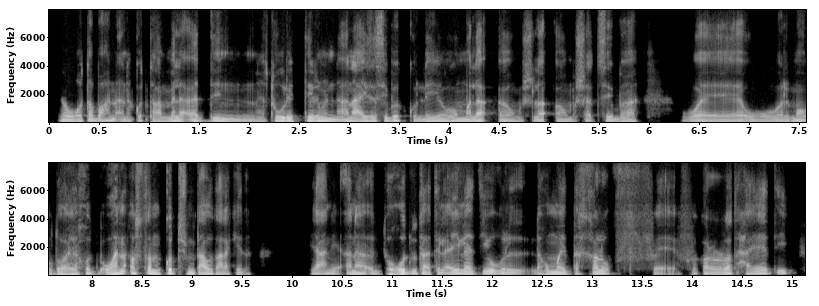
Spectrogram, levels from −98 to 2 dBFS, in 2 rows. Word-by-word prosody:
هو 105 -2 +2
طبعًا 120 +3 0
أنا 100 -4 -3
كنت - - -7
عمّال 95 +5 +1
أدّن 100 -7 -1
طول 120 -1 +5
الترم، 120 +1 +3
إن 100 -4 +3
أنا 100 +3 +1
عايز 105 +2 +2
أسيب 110 +1 -1
الكلية 110 -1 -1
وهم 100 -1 +1
لأ، 105 +3 0
ومش 95 -6 -6
لأ، 95 +1 -2
ومش 90 -5 -6
هتسيبها 95 0 -4 0.4
و 85 0 -2 0.4
والموضوع 90 +3 -2
ياخد 105 -2 0
ب - - -7
وأنا 125 +8 +5
أصلًا 145 -1 +4
ما 125 - +3
كنتش 140 -1 +3
متعوّد 110 +1 +3
على 90 -1 0
كده، 95 -1 -7 0.6
يعني 90 -2 -2
أنا 105 -3 +1
الضغوط 105 +7 +4
بتاعة 130 - +1
العيلة 125 +6 +4
دي 125 +3 -1
وال 115 -6 +3 0.2
اللي 95 - -7
هم 115 +2 +3
يتدخلوا 110 +4 +1
في - - -10
في - - -14
قرارات 100 +8 0
حياتي، 140 +9 -2
105 Hz, 175 wpm, -23 LUFS, 95-115 Hz, 0.6 s, طول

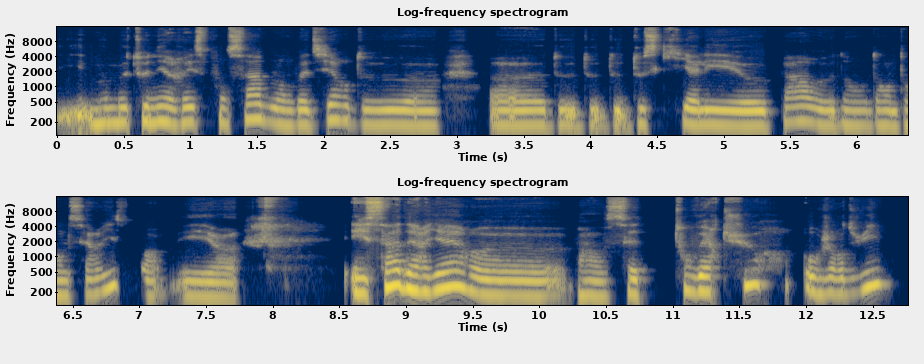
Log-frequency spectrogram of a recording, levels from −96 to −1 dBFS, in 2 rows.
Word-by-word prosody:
me 190 -10 0
me 195 0 -1
tenir 200 0 0
responsable, 200 +2 -2
on 175 - -3
va 175 0 -1
dire, 215 +5 -3
de, 175 -1 -1 0.4
heu, - - -3
heu, 170 0 0
de 170 +2 -3
de 155 - -7
de - - -3
de 180 +2 -7
ce 175 - +1
qui 195 - -5
allait, 175 -1 +2
heu, 165 0 +2
pas, 200 0 -5
heu, 170 -1 -1
dans 170 -1 -6
dans 170 0 -5
dans 170 +1 -4
le 170 - -4
service, 195 +10 -3
quoi. 170 -2 -8
Et 160 -1 -1
heu, 155 -1 -3 0.9
et 190 -1 +5
ça, 250 +10 +9
derrière, 235 +1 +6
heu, 170 -2 0
ben, 170 -1 -3
cette 180 +2 -1 0.2
ouverture, 270 +8 +1 0.2
aujourd'hui, 200 +7 0
180 Hz, 170 wpm, -21 LUFS, 170-205 Hz, 0.9 s, ça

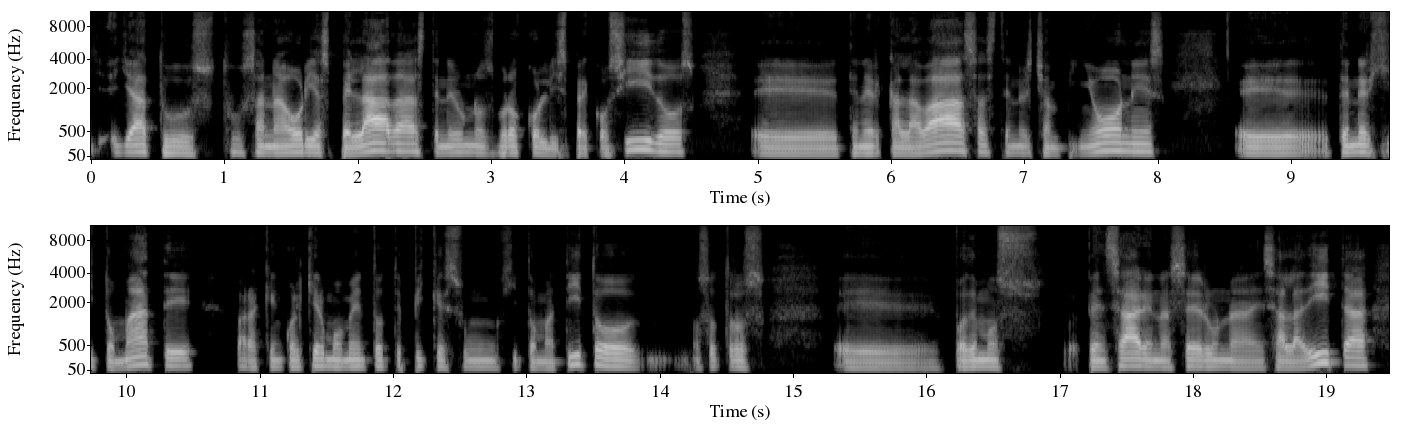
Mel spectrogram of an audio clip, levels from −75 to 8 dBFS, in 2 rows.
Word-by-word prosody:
ya 120 +1 +3
tus 100 -4 -3
tus 115 -3 -10
zanahorias 105 0 +2
peladas, 125 +4 +6
tener 105 0 -3
unos 110 -4 -4
brócolis 105 -3 -2
precocidos, 125 - -1 0.4
eh, 90 -2 -2
tener 100 +1 -2
calabazas, 115 +5 +5
tener 105 0 -7
champiñones, 125 +8 0 0.5
eh, 95 0 0
tener 115 +1 +2
jitomate 120 +3 -1 0.3
para 100 -3 -5
que 105 - -9
en - - -7
cualquier 110 +3 -2
momento 110 0 -2
te - - -11
piques 110 -3 -9
un 100 0 -5
jitomatito. 105 +4 -1 0.4
Nosotros, 105 -2 -7 0.5
eh, 90 -1 -6
podemos 105 0 -2 0.3
pensar 115 +4 +4
en 105 -1 -1
hacer 105 +2 -1
una 100 -3 -2
ensaladita, 125 - +1
105 Hz, 105 wpm, -22 LUFS, 95-120 Hz, 0.5 s, peladas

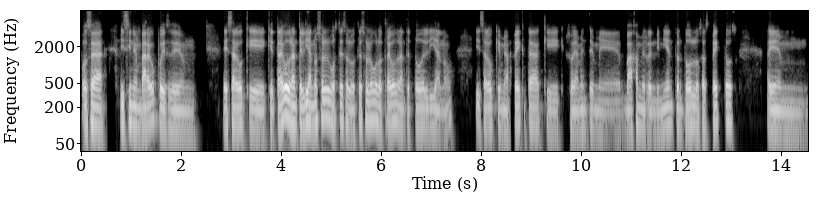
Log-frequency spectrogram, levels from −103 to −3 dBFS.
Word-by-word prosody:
O 105 - +2
sea, 100 -3 +3 0.2
y 110 - +1
sin 110 -2 -1
embargo, 100 +5 +2
pues, 95 -5 +2
em, 90 -2 -3 0.5
es 95 - -1
algo 100 0 +3
que 90 -4 -1
que - - -1
traigo 145 - +9
durante 110 -6 +6
el - - +1
día, 120 -2 +6
no 115 +1 0
solo 130 +2 +3
el 130 - +4
bostezo, 110 -1 0
el - - +1
bostezo 110 +7 -2
luego 120 0 +2
lo - - 0
traigo 110 +2 +2
durante 95 -5 -3
todo 100 0 -1
el 95 -1 -2
día, 95 -2 -3
¿no? 85 +1 -11 0.4
Y - - -5
es - - -12
algo 100 +1 -1
que 100 - -3
me 90 -1 -4
afecta, 100 +2 -1
que, 85 -2 -6
pues, - - -27
obviamente, 90 +2 -3
me 80 -1 -9
baja 90 +3 -2
mi 95 -2 -3
rendimiento 90 +4 -3
en 90 - -6
todos 100 +2 +2
los 100 -3 -2
aspectos. 110 +1 -1 0.6
Em, 85 -3 -3
95 Hz, 195 wpm, -26 LUFS, 85-105 Hz, 0.6 s, traigo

